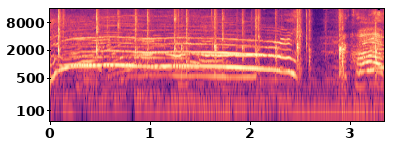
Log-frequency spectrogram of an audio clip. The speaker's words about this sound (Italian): volevo dirti di non illuderti, gli applausi non erano per te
